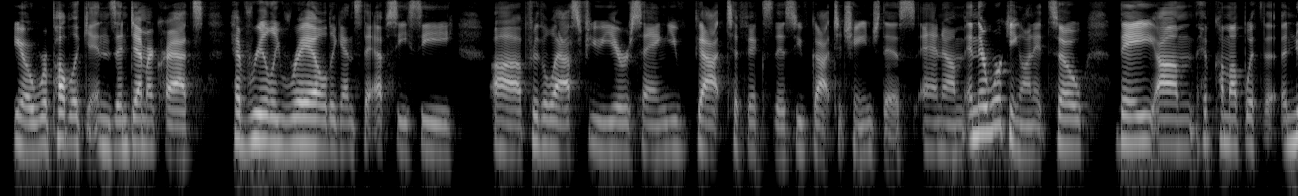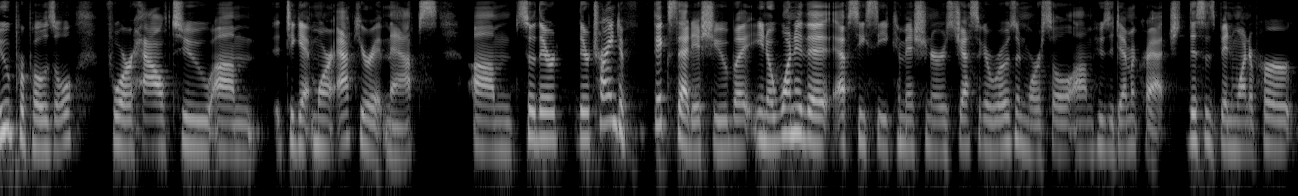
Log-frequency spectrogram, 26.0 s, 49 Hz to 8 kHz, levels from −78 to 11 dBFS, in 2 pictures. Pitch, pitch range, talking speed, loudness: 185 Hz, 170-210 Hz, 190 wpm, -22 LUFS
